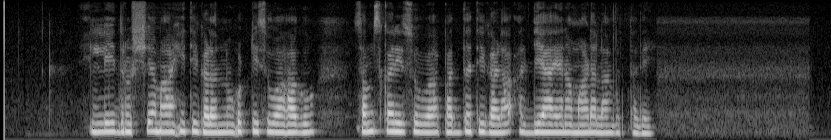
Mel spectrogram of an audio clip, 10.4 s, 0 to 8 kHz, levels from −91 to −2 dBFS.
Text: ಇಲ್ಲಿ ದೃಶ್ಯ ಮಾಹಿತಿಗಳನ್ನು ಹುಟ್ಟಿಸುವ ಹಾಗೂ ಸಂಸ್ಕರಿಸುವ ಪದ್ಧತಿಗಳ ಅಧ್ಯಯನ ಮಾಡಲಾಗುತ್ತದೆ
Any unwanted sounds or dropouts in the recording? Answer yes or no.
no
